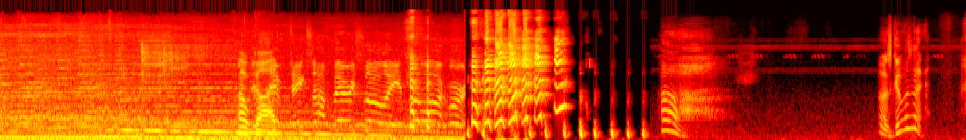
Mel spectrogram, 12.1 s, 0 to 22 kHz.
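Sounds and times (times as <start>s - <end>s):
woman laughing: 5.1s - 8.2s.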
